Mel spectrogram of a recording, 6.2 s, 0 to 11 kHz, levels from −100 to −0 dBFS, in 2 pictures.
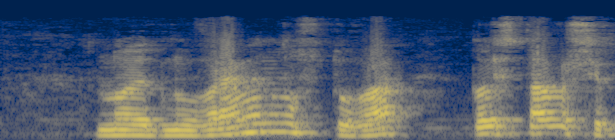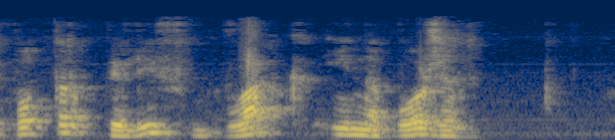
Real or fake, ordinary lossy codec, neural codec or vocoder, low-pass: real; AAC, 48 kbps; none; 7.2 kHz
